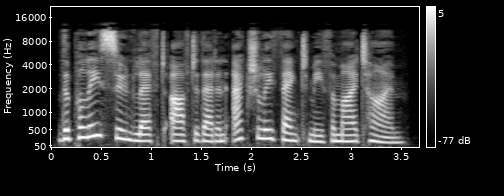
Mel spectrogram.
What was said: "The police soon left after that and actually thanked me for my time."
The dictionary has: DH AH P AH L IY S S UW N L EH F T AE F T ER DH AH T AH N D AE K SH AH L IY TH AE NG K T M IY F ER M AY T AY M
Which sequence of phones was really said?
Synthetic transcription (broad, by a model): DH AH P AH L IY S S UW N L EH F T AE F T ER DH AH T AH N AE K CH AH L IY TH AE NG K T M IY F ER M AY T AY M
